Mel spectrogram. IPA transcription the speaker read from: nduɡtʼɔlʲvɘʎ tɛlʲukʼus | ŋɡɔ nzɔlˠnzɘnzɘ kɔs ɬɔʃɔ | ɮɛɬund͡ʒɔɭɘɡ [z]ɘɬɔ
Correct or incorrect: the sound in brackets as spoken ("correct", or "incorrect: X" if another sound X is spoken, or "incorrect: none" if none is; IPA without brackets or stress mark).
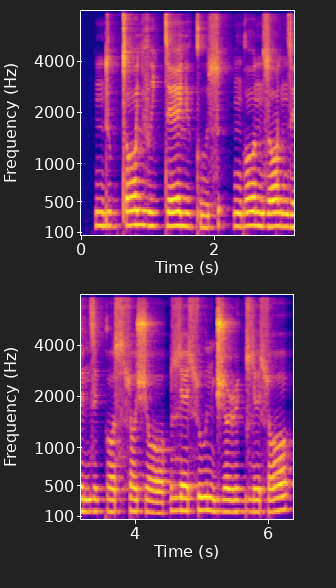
incorrect: ɮ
